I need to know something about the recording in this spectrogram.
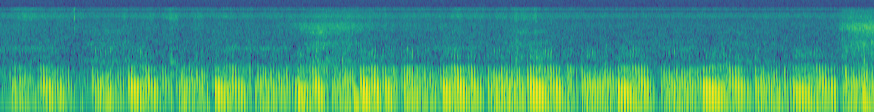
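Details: Ragamuffin cat purring while licking a girl as a sign of affection; low rumbling purr in steady pulses roughly every three-quarters of a second, rising and falling with each breath, with faint rustling in the background.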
